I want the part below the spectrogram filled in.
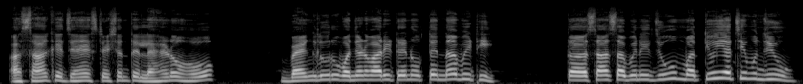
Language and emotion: Sindhi, surprised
